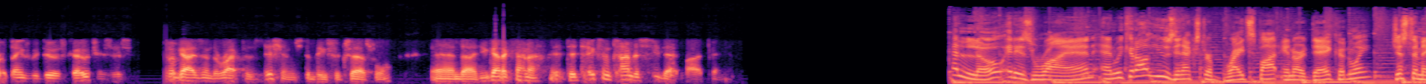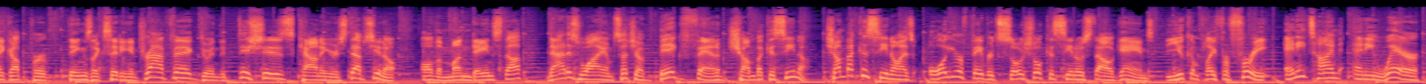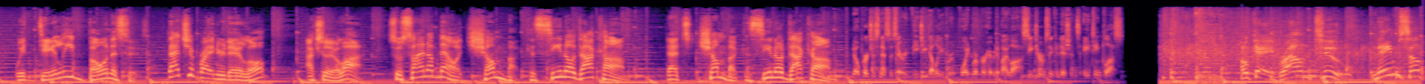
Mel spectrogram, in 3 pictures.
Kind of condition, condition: link, phone line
